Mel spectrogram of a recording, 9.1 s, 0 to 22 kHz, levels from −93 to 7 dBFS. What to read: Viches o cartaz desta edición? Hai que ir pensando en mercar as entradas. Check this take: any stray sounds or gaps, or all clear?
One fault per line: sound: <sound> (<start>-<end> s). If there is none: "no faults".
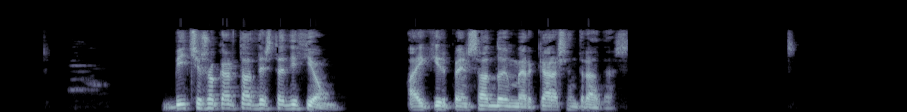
no faults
